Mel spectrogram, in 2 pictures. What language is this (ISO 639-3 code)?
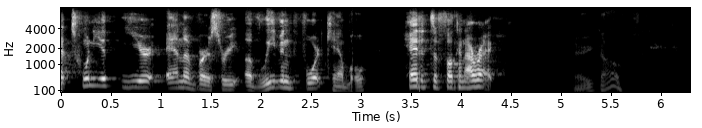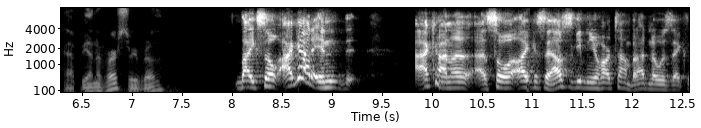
eng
